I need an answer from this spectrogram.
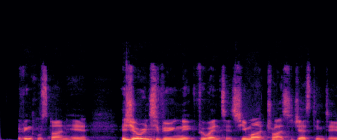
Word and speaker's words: Fuentes: It's one just one syllable. Fuentes.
